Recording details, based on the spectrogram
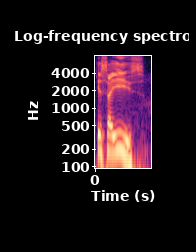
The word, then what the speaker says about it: Isaias: I never pronounced this right. Is it Isaias? – Isaias.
